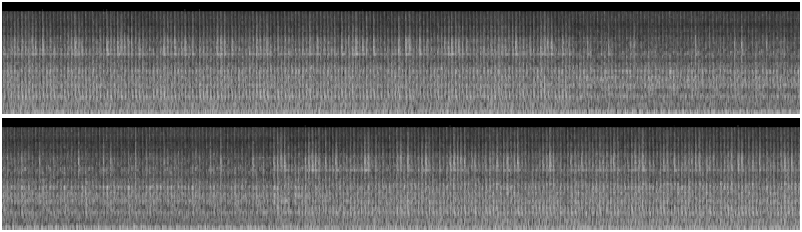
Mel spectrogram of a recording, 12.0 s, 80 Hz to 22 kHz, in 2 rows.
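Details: 2005 Cummins 5.9 diesel at idle: loose metallic rattle, roughly three beats a second, with a gritty grind riding over the clatter; cause unknown.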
